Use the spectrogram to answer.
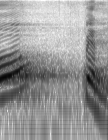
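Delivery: "ওপেন" with a clear gap between ও and পেন; syllables separated. Shown as a demonstration. Teacher demonstrating two syllables, "ওপেন" broken into ও, পেন. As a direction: hold ও, pause, then পেন in "ওপেন". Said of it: "দুইটা syllable".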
